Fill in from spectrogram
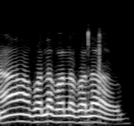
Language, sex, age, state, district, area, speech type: Odia, male, 30-45, Odisha, Nabarangpur, urban, conversation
